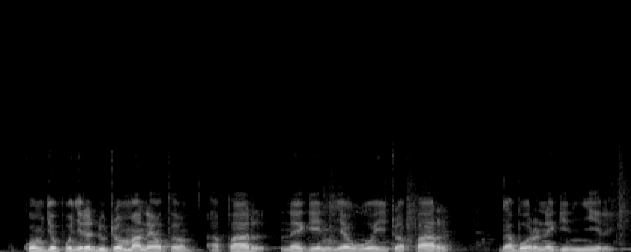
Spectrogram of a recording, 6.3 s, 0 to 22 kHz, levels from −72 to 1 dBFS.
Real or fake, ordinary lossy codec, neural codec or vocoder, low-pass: real; none; none; 9.9 kHz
